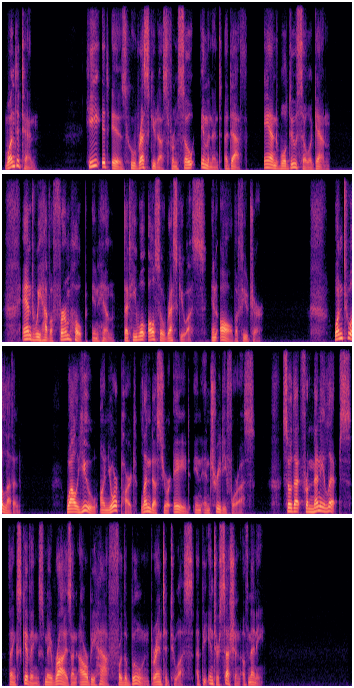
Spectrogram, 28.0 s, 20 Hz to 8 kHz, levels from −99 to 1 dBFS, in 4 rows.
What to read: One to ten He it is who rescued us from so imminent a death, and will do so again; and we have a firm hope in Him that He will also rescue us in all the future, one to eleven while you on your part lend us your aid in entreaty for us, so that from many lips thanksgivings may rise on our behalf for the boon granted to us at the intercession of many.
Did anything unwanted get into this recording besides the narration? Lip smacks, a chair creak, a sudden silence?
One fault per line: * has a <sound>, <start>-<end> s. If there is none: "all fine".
all fine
